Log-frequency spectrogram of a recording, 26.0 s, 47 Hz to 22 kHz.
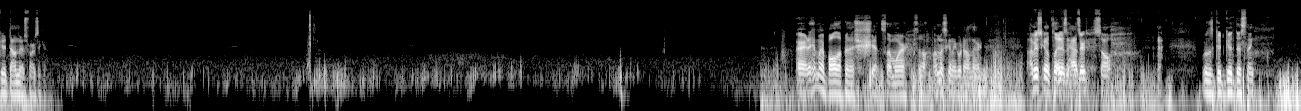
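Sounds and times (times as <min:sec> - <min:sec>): golf club striking ball: 0:06.1 - 0:06.7.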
